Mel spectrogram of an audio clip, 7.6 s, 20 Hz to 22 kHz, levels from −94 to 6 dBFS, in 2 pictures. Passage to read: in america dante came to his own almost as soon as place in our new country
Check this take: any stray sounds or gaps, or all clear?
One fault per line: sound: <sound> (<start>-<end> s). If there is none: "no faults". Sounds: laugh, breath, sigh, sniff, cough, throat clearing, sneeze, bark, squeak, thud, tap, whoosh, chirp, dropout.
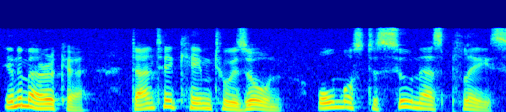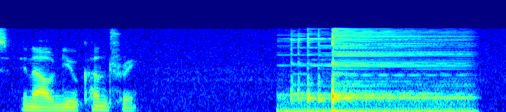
sound: tap (5.9-7.4 s)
